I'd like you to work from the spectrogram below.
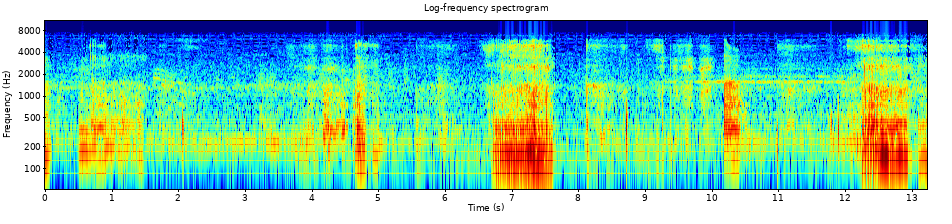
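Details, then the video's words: Labrador Retriever asleep and having nightmares, snoring indoors: quiet rasping breaths broken by two loud, low, rattling snores, one midway and one at the end, plus scattered small clicks and rustles. "LABRADOR RETRIEVER roncando/snore"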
